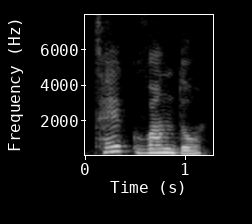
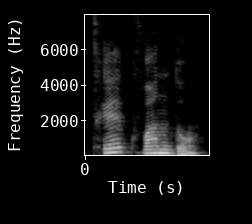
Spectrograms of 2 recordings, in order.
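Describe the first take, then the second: Both takes have the same delivery.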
